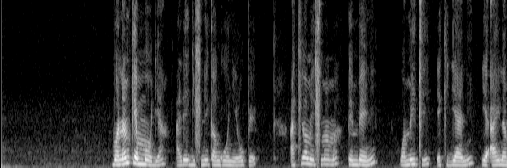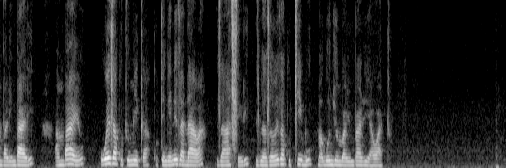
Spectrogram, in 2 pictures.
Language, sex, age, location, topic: Swahili, female, 18-24, Dar es Salaam, health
